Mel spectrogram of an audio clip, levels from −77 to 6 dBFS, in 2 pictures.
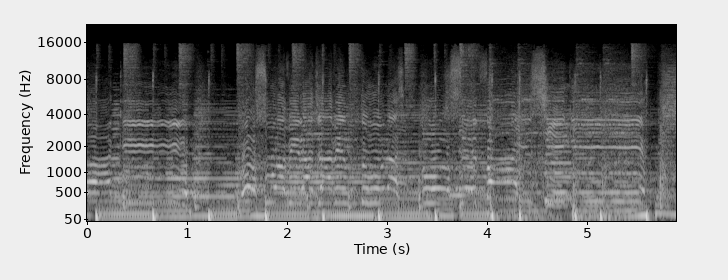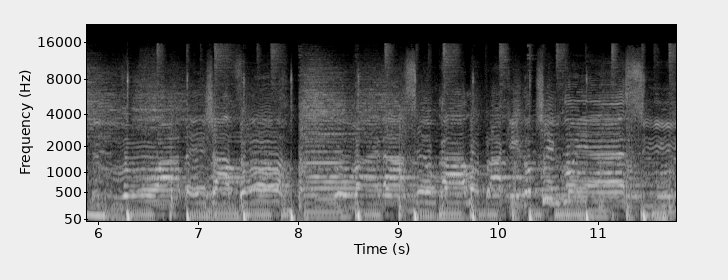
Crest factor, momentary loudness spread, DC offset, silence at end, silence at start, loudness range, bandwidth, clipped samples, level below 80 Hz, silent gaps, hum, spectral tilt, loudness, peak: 16 dB; 2 LU; under 0.1%; 0 s; 0 s; 0 LU; 16 kHz; under 0.1%; -26 dBFS; none; none; -4.5 dB/octave; -19 LUFS; -2 dBFS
